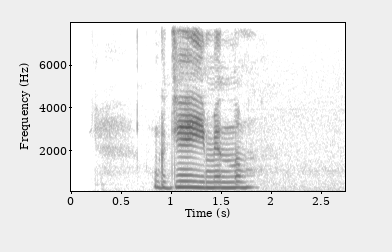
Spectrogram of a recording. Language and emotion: Russian, neutral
